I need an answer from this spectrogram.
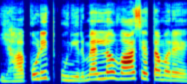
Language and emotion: Goan Konkani, disgusted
